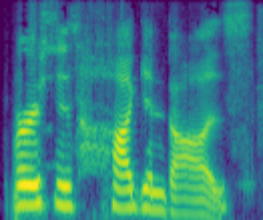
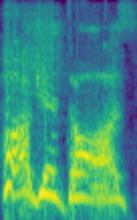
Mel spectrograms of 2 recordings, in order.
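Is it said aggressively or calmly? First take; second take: calmly; aggressively. First: It is said in a calm, plain way. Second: It is said in an aggressive, forceful way.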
